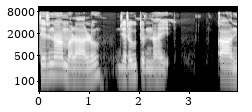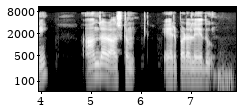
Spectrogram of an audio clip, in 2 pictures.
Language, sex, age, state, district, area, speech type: Telugu, male, 18-30, Andhra Pradesh, Chittoor, rural, spontaneous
